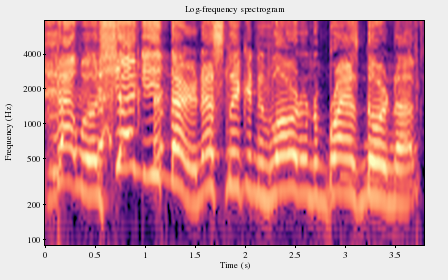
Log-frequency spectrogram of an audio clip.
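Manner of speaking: high hammed-up North Carolina country accent; mock country accent. Mimics the AI's country voice.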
